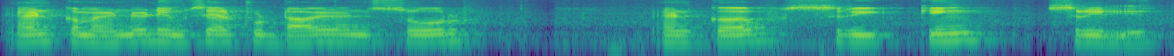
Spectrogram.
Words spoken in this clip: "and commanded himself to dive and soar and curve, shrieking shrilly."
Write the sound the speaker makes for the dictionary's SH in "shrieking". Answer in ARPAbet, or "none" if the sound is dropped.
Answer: S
